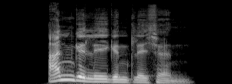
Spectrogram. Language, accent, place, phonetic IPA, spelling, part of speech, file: German, Germany, Berlin, [ˈanɡəleːɡəntlɪçn̩], angelegentlichen, adjective, De-angelegentlichen.ogg
- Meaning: inflection of angelegentlich: 1. strong genitive masculine/neuter singular 2. weak/mixed genitive/dative all-gender singular 3. strong/weak/mixed accusative masculine singular 4. strong dative plural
